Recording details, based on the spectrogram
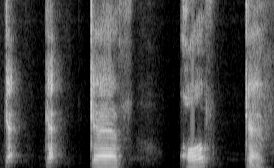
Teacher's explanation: قاف کے مخرج کے ساتھ ہی منہ کی جانب ذرا نیچے ہٹ کر اسے کیف ادا ہوتا ہے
